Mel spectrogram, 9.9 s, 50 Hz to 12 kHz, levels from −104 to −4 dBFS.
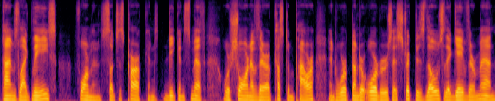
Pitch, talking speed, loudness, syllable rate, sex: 115 Hz, 175 wpm, -22 LUFS, 5.0 syllables/s, male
